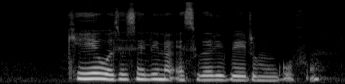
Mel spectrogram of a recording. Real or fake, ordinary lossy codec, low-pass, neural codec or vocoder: real; none; 19.8 kHz; none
